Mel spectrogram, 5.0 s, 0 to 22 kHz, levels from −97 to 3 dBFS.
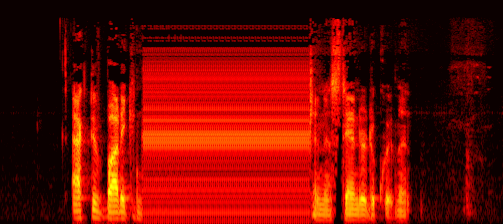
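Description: From 1.44 to 3.10 s, just before "as standard", a system hang loop freezes the audio into a steady 50 Hz buzz. The hardware kept replaying one 20 ms ring buffer, about eighty times. Each repeat is identical, so it forms a pitched drone instead of the machine-gun stutter a longer loop gives.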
